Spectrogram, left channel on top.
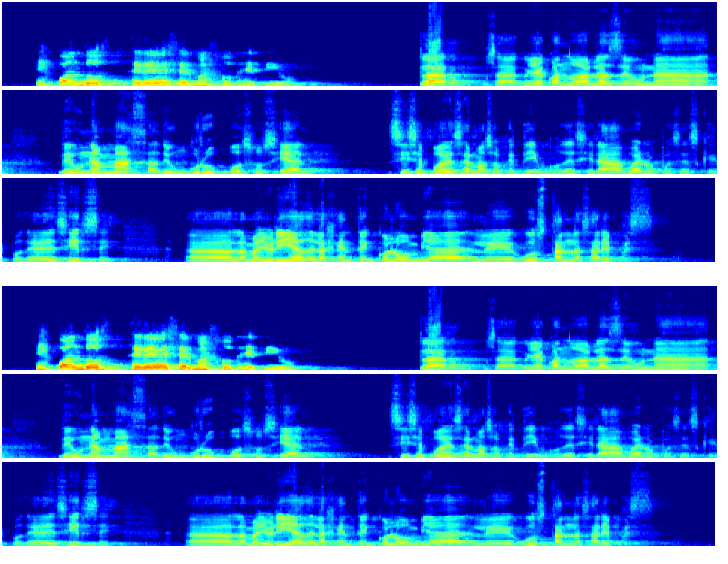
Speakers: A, on the right; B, on the left.
A: es cuando se debe ser más objetivo.
B: Claro, o sea, ya cuando hablas de una, de una masa, de un grupo social, sí se puede ser más objetivo, decir, ah, bueno, pues es que podría decirse, a la mayoría de la gente en Colombia le gustan las arepas.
